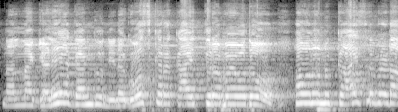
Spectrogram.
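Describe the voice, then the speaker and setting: A man playing a heartbroken, self-pitying young lover in a melodramatic stage drama, often shouting his lines. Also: extremely high pitch, moderate pace. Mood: anguished. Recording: echoey hall with music behind.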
